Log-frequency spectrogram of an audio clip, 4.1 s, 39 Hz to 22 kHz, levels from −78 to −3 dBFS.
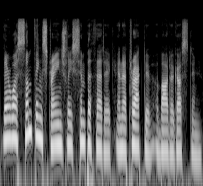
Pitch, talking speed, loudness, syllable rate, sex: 150 Hz, 135 wpm, -19 LUFS, 6.1 syllables/s, male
